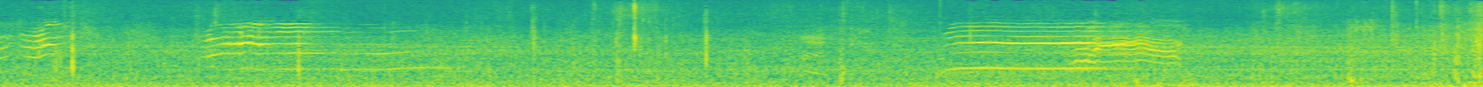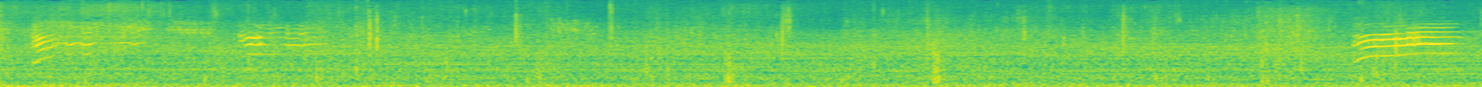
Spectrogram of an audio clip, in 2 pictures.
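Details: Stray cats crowding around a feeder offering only churu treats give repeated short meows, some rising, some falling, scattered across the stretch, against a constant low rumble with occasional clicks.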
